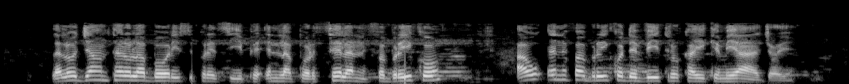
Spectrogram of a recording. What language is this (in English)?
Esperanto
